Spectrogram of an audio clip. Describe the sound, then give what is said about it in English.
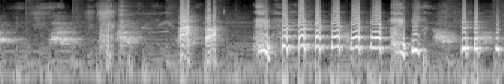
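A dog barks excitedly in a rapid series of sharp yips and barks, with a few whiny whimpers mixed in and a faint voice in the background; the dog is being driven crazy by a ringing phone and men using leaf blowers outside. “I've got the phone ringing. I've got the that's driving the dog crazy.”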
